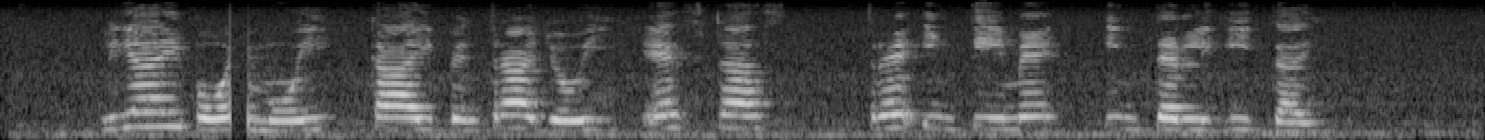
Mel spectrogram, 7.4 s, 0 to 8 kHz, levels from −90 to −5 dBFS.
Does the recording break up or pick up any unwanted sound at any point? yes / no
yes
